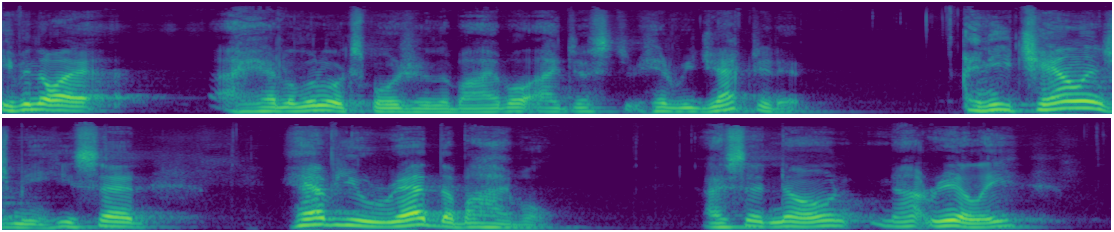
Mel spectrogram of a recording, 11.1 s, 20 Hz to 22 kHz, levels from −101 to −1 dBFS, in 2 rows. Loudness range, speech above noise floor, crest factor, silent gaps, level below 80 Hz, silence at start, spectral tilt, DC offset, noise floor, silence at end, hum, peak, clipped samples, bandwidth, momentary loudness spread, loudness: 6 LU; 52 dB; 20 dB; none; -76 dBFS; 0 s; -6 dB/octave; under 0.1%; -80 dBFS; 0.45 s; none; -8 dBFS; under 0.1%; 18 kHz; 15 LU; -28 LUFS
